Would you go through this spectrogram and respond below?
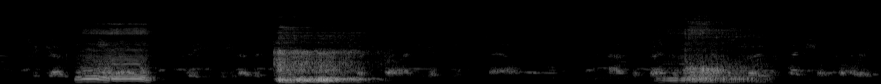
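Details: Elderly grandmother snoring during sleep, radio in background: loud, harsh, rattling snores in long bursts about every three seconds, quieter breathing between; heavy snoring.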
